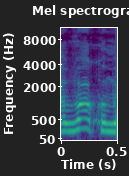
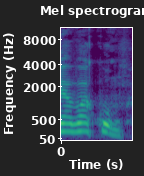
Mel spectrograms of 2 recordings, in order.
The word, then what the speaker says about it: Аввакум: А я вас прошу, как правильно, Аввакум или Аввакум? И так, и так.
